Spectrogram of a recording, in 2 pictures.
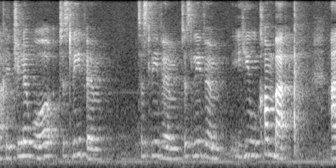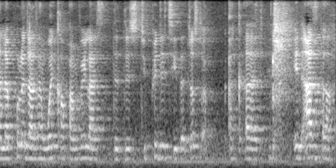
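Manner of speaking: very soft, measured resignation; hushed, patient reasoning; calm self-talk. Retold or imitated. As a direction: quietly tell yourself to let it go. Calming self-talk, letting him be.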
